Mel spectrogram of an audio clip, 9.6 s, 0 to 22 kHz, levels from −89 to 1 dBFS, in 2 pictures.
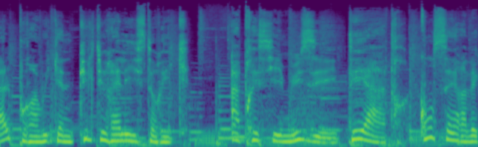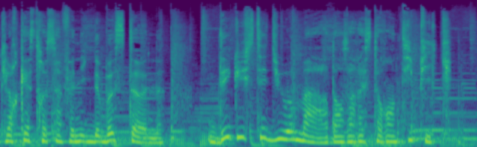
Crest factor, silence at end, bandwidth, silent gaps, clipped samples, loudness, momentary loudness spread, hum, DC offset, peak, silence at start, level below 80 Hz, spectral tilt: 16 dB; 0 s; 19 kHz; none; under 0.1%; -19 LUFS; 5 LU; none; under 0.1%; -2 dBFS; 0 s; -38 dBFS; -5 dB/octave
